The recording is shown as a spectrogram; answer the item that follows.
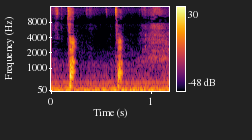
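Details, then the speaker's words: Vocal tic from an adult male stand-up comedian with Tourette syndrome, heard as an unintentional noise while he talks about his condition and upcoming gaming streams. "but i really do like making unintentional noises at y'all and teaching you all about tourette's syndrome"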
